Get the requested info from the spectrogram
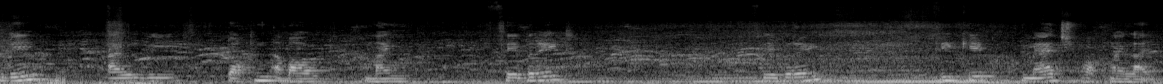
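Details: Male speaker with self-reported stammering: stuttering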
